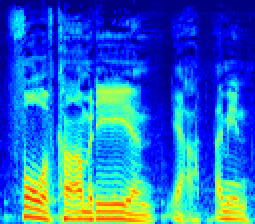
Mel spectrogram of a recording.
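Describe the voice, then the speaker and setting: A man's voice: mid-range voice, unhurried, a little mellow. A man co-hosting a casual movie chat in a studio, rambling with lots of fillers. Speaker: podcast co-host.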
